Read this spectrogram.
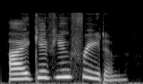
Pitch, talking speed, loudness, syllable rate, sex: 270 Hz, 165 wpm, -15 LUFS, 4.4 syllables/s, female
